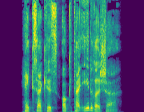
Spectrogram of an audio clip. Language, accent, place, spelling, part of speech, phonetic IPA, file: German, Germany, Berlin, hexakisoktaedrischer, adjective, [ˌhɛksakɪsʔɔktaˈʔeːdʁɪʃɐ], De-hexakisoktaedrischer.ogg
- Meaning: inflection of hexakisoktaedrisch: 1. strong/mixed nominative masculine singular 2. strong genitive/dative feminine singular 3. strong genitive plural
